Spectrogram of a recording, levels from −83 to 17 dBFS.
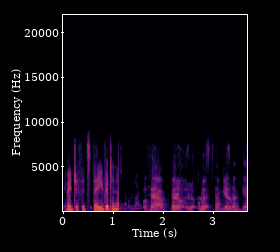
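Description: Echo with no canceller runs through the whole of this speech clip. Every phrase is followed roughly 150 ms later by a faint, thin copy at about 28 dB below the direct sound. That points to a far end playing the call through a loudspeaker, its microphone picking it up again, and nothing stripping that return before it travels back across the network. From 1.1 s to the end, the level collapses by about 32 dB, leaving only a weak residue. The likely cause is one channel inverted: with one stereo side's polarity reversed, the centred speech cancels when the two sides are folded to mono, and only their small differences survive. Both problems sit on top of a call path whose audio stops at 8 kHz, consistent with a wideband Opus stream at around 32 kbps.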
